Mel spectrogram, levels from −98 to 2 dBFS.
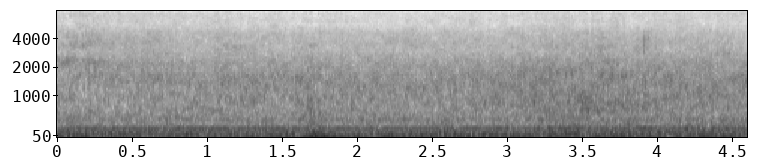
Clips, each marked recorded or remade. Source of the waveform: remade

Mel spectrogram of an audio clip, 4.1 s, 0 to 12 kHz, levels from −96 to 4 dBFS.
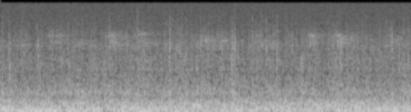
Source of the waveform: recorded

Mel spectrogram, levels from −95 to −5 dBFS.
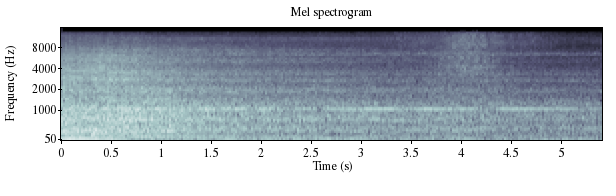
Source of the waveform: recorded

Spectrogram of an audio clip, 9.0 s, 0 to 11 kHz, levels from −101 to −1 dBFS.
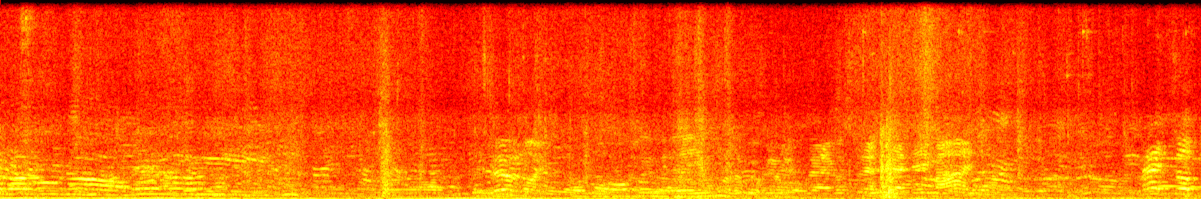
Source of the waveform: recorded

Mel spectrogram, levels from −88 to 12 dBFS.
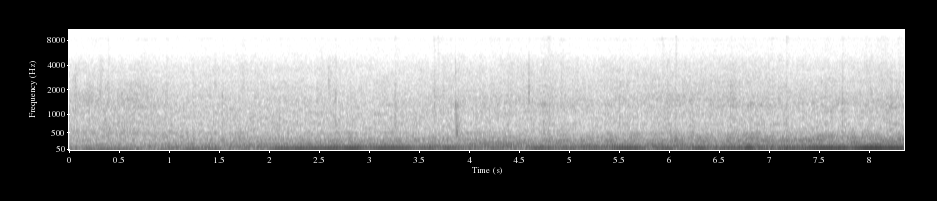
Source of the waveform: remade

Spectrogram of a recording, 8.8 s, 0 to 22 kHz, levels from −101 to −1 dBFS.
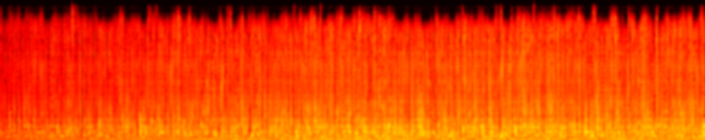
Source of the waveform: remade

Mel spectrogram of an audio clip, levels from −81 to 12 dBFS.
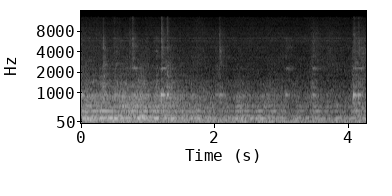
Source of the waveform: remade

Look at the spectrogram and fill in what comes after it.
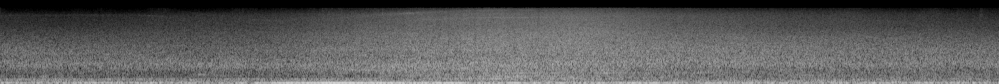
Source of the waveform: recorded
